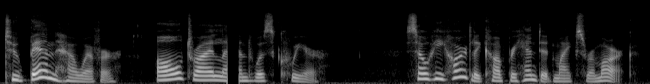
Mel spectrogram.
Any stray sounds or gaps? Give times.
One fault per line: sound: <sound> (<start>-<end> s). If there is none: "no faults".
sound: dropout (2.3-2.4 s)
